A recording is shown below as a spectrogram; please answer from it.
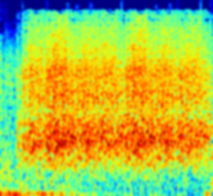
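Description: A loud, steady rumbling noise of the explosion or blast kind, with a heavy deep low end and a hiss in the middle range, holding at an even level throughout.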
